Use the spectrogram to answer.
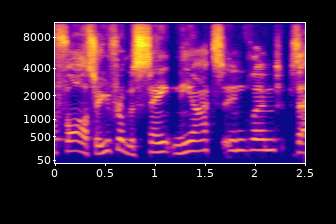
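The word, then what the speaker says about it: St Neots: Are you from the St. Neots, England? Is that how you say it? Yeah, St. Neots.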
